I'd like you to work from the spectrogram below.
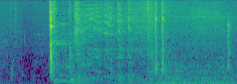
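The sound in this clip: A big church van's engine starts up; the van is one a church loans out for grocery runs. A sharp cranking burst catches into a steady, low, rumbling idle.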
